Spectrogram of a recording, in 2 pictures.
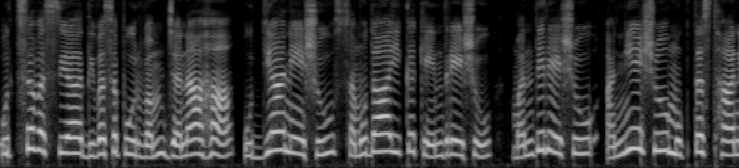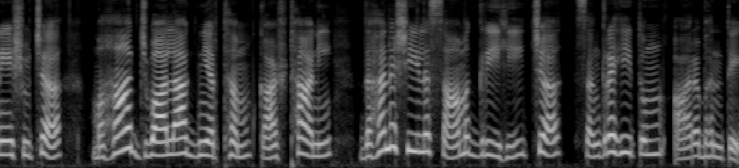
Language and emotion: Sanskrit, neutral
